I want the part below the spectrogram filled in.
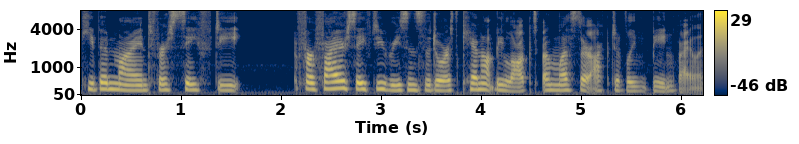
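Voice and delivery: ordinary talk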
